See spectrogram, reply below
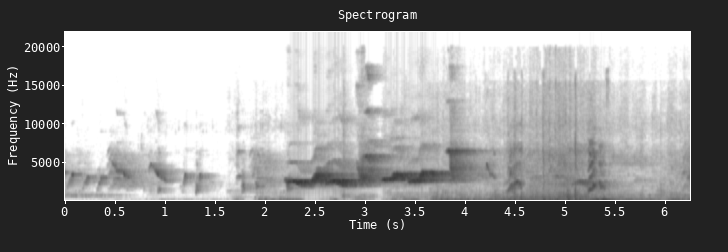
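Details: Orange-headed thrush in a Malang, East Java aviary: short downslurred chips and a brief pause, then a loud, rich warbling phrase that trails off into softer twitters over a low rumble.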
